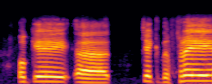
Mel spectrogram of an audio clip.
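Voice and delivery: put-on Indian accent, very slow and drawn out. Retelling a friend's trucking test pre-trip: imitating a put-on Indian accent. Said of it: "doing it all in an Indian accent".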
